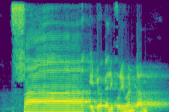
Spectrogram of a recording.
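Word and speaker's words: ث: টান তা সাটুক আলিফ পরিমাণ টান চা উচ্চারণের ক্ষেত্রে চা উচ্চারণ কিভাবে করবেন জিহ্বার আগা আগাটা বের করবেন হ্যাঁ সামনের উপরের দুই দাঁতের সঙ্গে লাগাবেন নরম কইরা সা জিহ্বার আগা সামনের উপরের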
